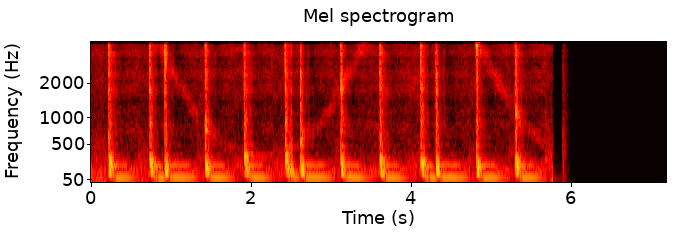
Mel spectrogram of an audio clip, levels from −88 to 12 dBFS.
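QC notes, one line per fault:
0.00–0.72 s, sound chopped by the voice detector: the sound breaks into holes filled with steady synthetic noise, about 340 ms in all, likely from voice-activity switching on the sending side.
1.34–2.42 s, sound chopped by the voice detector: repeated gaps swap the sound for comfort noise, about 320 ms in all, likely caused by the detector toggling transmission on and off.
3.06–3.12 s and 3.98–4.12 s, sound dropped by the voice detector: 60 ms and then 140 ms of sound give way to steady noise, likely because the detector treated it as background and stopped sending.
4.74–7.2 s, sound chopped by the voice detector: about 1.52 s in total is lost to comfort-noise holes, likely from repeated detector cutoffs, over a call path with nothing above 4 kHz.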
